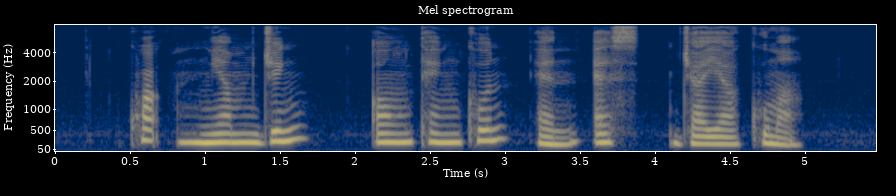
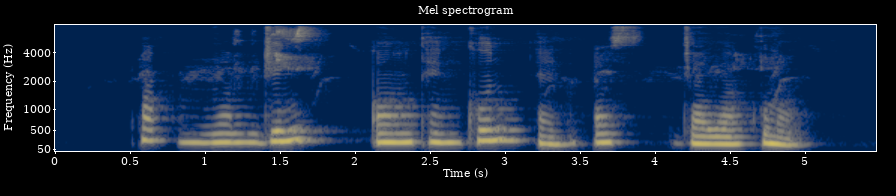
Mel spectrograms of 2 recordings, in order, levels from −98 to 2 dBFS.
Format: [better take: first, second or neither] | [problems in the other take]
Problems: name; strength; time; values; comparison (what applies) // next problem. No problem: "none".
first | noise reduction (neural mask model DeepFilterNet 3)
